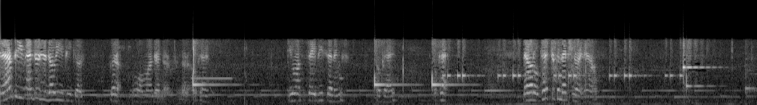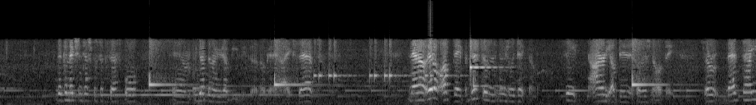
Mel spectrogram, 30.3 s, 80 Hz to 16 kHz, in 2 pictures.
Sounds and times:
Speech: 0.0s - 4.2s, 10.5s - 12.0s, 16.3s - 17.9s, 18.6s - 21.4s, 23.3s - 28.6s, 29.2s - 30.2s
Music: 0.0s - 30.2s.

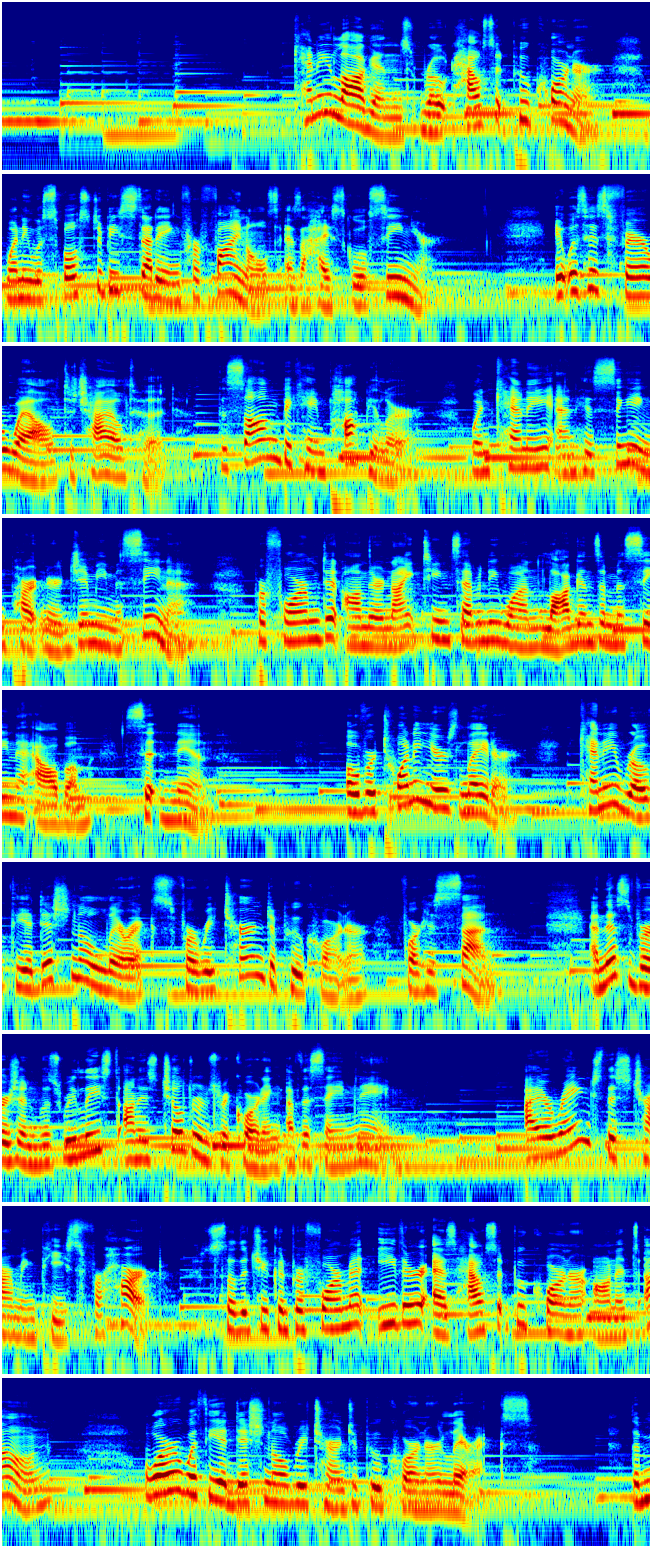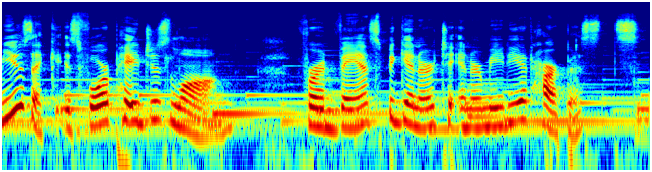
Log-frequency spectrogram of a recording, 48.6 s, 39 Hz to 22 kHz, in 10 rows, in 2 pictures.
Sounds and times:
Music: 0.0s - 48.6s
Speech: 2.2s - 8.2s, 9.0s - 21.0s, 22.0s - 28.0s, 28.7s - 32.2s, 33.1s - 39.2s, 40.0s - 42.9s, 43.6s - 48.6s.

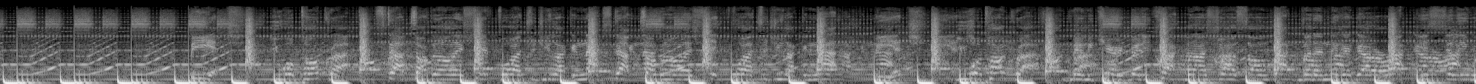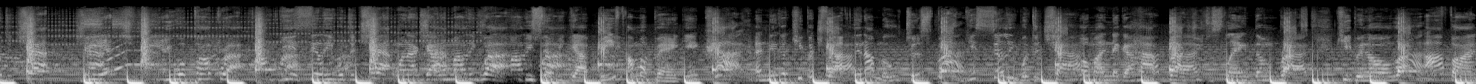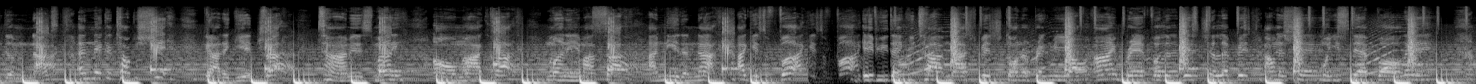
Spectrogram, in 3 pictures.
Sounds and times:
Punk rock: 0.0s - 37.2s, 38.5s - 44.2s.

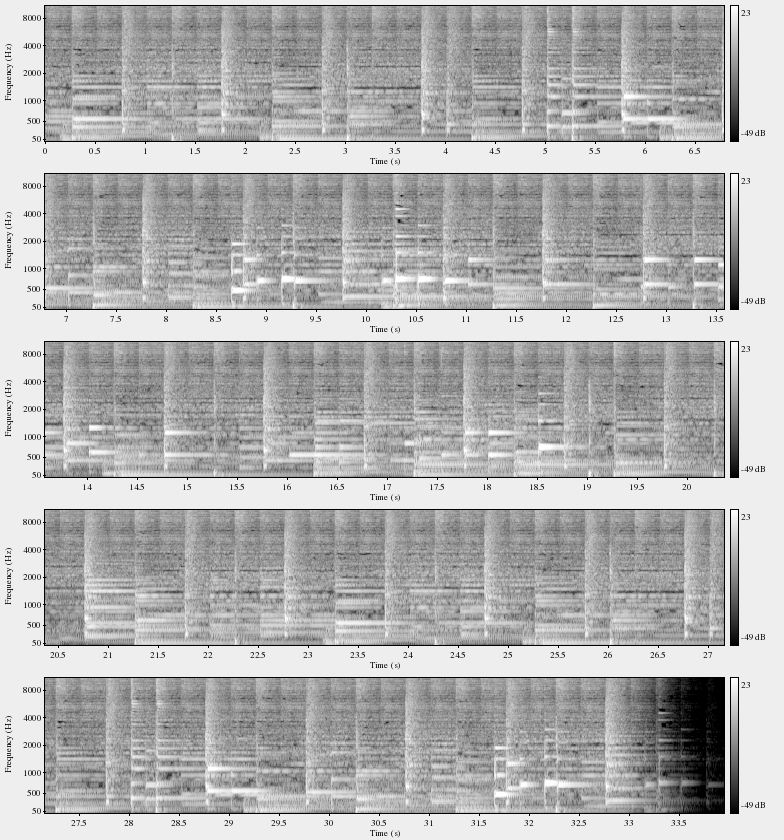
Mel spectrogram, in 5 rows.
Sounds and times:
Music: 0.0s - 33.9s.

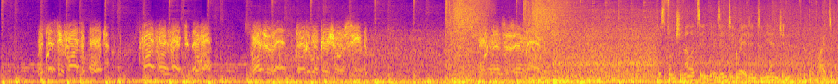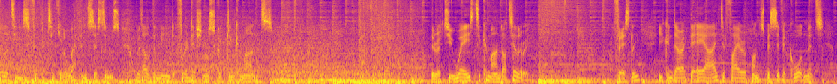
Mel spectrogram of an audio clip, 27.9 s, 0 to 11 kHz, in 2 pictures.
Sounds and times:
Music: 0.0s - 27.9s
Speech: 0.6s - 1.8s, 2.4s - 3.6s, 4.2s - 6.2s, 8.0s - 9.1s, 11.0s - 18.5s, 21.2s - 22.8s, 24.2s - 27.7s.

